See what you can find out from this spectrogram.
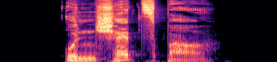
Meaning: inestimable, uncalculable, invaluable
- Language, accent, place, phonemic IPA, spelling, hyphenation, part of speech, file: German, Germany, Berlin, /unˈʃɛt͡sbaːɐ̯/, unschätzbar, un‧schätz‧bar, adjective, De-unschätzbar.ogg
